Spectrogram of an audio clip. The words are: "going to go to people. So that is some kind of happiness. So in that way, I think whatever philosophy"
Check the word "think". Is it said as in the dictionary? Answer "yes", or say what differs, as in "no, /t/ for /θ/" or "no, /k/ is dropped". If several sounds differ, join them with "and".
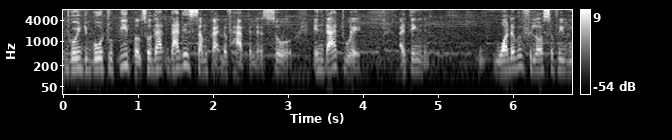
no, /t/ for /θ/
